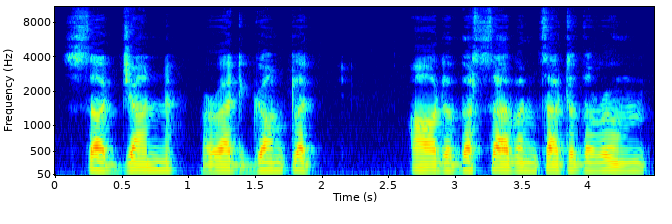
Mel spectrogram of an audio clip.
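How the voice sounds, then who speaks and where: A man reading an old story aloud at a middle pitch. He lets the sentences unroll slowly and deliberately, stretching the phrases for effect. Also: flat delivery, darkish tone. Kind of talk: dramatic reading of a classic tale.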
